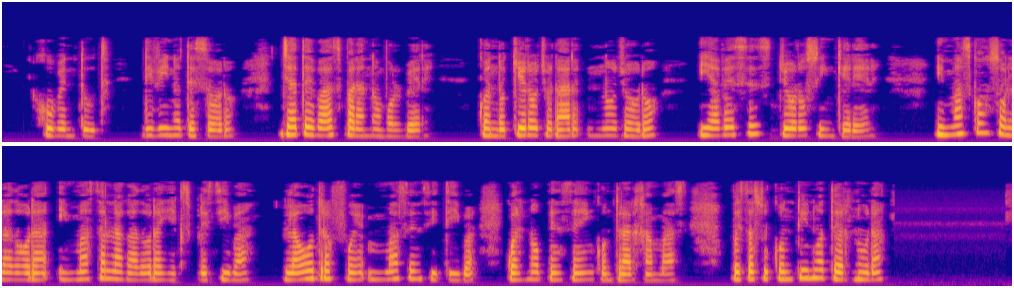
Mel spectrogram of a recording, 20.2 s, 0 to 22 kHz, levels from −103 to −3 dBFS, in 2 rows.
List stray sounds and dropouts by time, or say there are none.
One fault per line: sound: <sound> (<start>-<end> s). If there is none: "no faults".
no faults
